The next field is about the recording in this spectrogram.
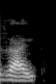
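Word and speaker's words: write: जैसे डब्ल्यू आर है तो हम सिर्फ आर को पढ़ रहे हैं। यानी कि राइट रॉन्ग यहां पर भी डब्ल्यू को नहीं पढ़ रहे हैं।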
